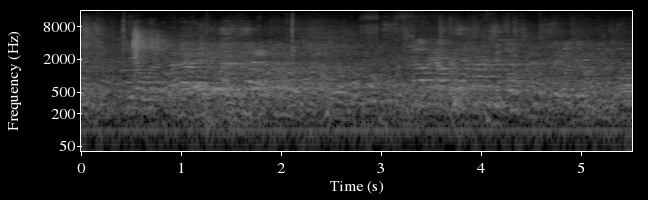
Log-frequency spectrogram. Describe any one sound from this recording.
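A small crowd murmurs and chatters in a large echoing hall.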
